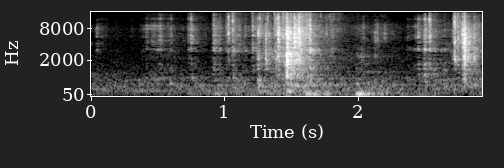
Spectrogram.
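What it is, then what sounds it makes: Soap bar carved with a knife. A red-patterned knife carves and scrapes a solid soap bar with a painted red bow design, held in the hand. Quiet, crisp, bright scratchy strokes come in short bursts, with one louder shaving pass in the middle and another near the end, each fading quickly.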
